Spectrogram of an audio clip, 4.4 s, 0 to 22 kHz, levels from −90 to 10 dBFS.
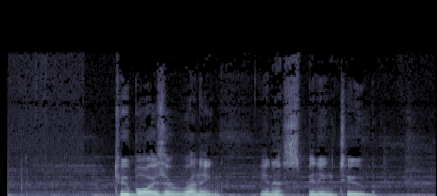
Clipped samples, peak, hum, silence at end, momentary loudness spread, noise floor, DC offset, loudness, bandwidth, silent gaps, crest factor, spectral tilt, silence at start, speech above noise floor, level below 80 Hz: under 0.1%; -8 dBFS; none; 0 s; 15 LU; -49 dBFS; under 0.1%; -25 LUFS; 16 kHz; none; 18 dB; -6.5 dB/octave; 0.1 s; 25 dB; -44 dBFS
